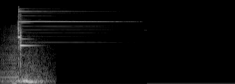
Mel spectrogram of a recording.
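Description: Logo-reveal sound effect: a short rising swell ending in a bright metallic ding about a fifth of a second in, its high ringing tones fading away over about a second.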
